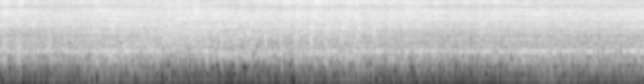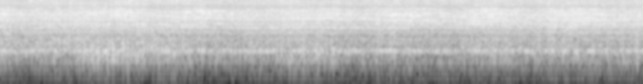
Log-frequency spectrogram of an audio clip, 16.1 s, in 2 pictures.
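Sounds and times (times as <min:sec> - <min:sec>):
steel wheels rolling on rail: 0:00.0 - 0:16.0.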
